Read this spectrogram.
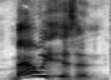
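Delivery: ordinary talk, nothing marked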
